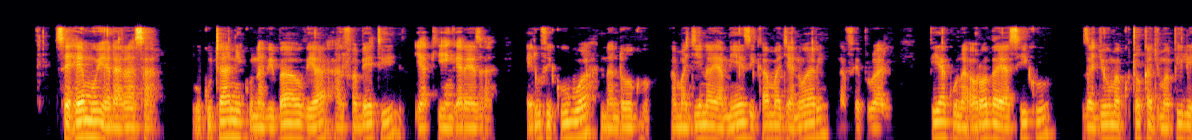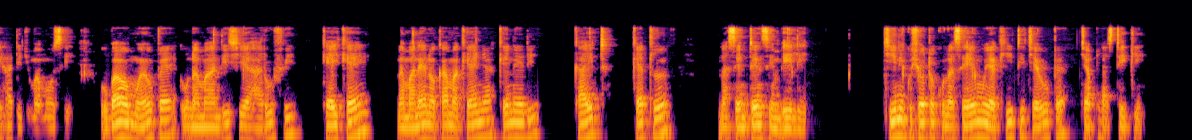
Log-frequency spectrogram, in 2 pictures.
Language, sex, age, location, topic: Swahili, female, 18-24, Kisumu, education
